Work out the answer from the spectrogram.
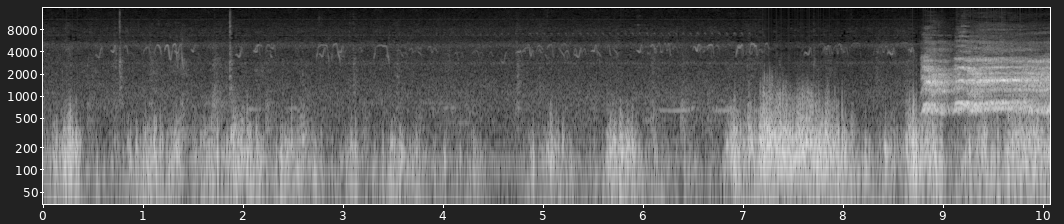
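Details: Farmyard chickens, a rooster bothering a mother hen and chicks while she shows them to drink; mostly low scratching and rustling, with a bright crow beginning near the end.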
